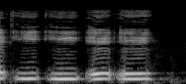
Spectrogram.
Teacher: अग्र स्वर, जिन स्वरों के उच्चारण में जीभ का अग्र भाग काम करता है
